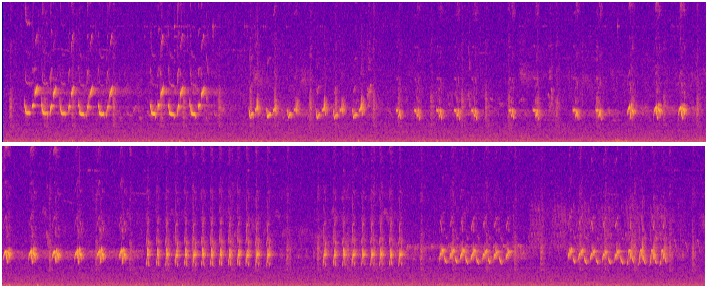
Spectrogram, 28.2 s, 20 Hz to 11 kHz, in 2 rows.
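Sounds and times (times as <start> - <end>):
Northern Mockingbird Mimus polyglottos polyglottos: 0.1 - 28.1.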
